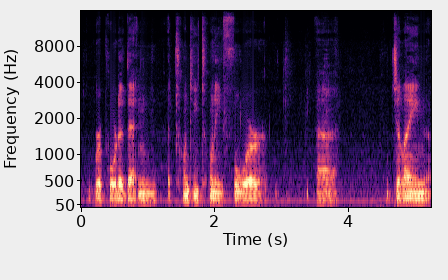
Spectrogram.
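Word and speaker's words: Ghislaine: that in 2024 uh Gelain Maxwell or Gilain I think is how it's pronounced arranged and wired $1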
